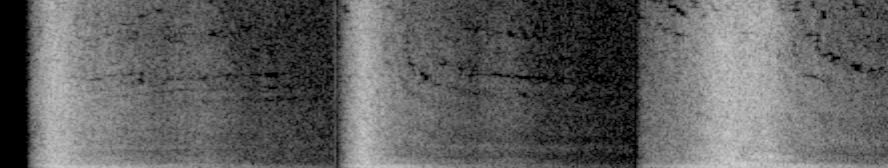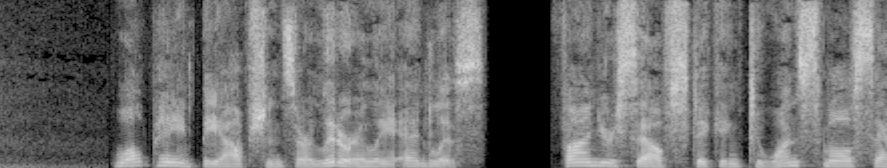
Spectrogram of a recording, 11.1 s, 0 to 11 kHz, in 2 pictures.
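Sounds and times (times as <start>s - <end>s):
whoosh sound effects: 2.2s - 6.0s.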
